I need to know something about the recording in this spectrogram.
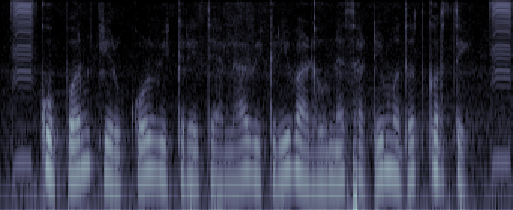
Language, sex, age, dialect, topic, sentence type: Marathi, female, 25-30, Northern Konkan, banking, statement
